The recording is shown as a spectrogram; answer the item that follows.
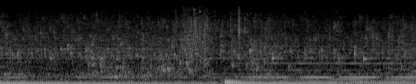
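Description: Water drains steadily down a bathtub drain where a rubber duck floats, a continuous rushing gurgle with a low hum underneath and a brief thump partway through.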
